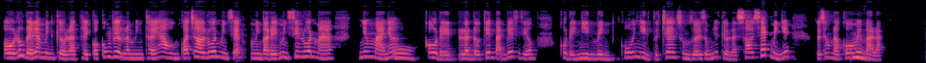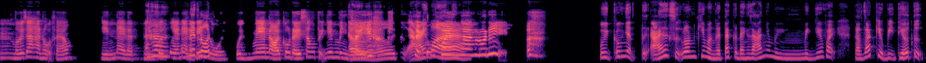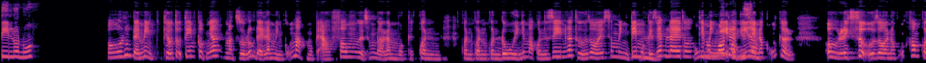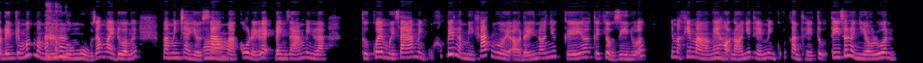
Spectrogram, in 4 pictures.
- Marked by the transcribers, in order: tapping; other background noise; laughing while speaking: "thấy, a, thấy cũng quê ngang luôn ấy"; chuckle; chuckle
- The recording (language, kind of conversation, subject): Vietnamese, podcast, Bạn còn nhớ lần rời quê lên thành phố không?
